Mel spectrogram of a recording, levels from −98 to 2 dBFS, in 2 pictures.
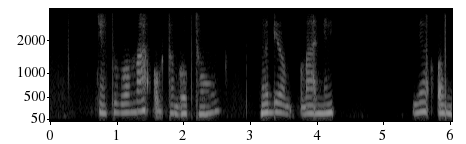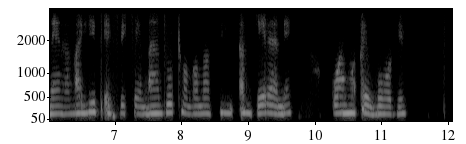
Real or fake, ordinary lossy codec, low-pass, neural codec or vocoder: fake; none; 3.6 kHz; codec, 16 kHz, 0.5 kbps, X-Codec, HuBERT features, trained on general audio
